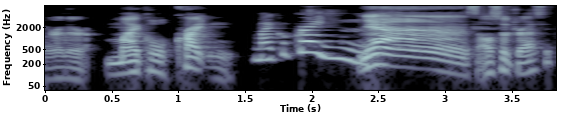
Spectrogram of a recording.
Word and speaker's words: Crichton: I said his name wrong earlier. Michael Crichton.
